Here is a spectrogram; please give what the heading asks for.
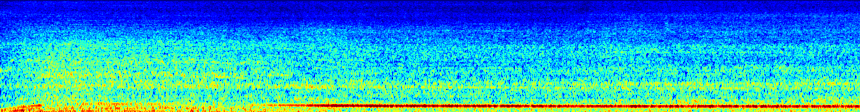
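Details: Nissan Caravan petrol engine after repairing the throttle body butterfly/position sensor that caused stalling, no pickup and hard starting: engine revs cleanly with a steady tone, no stumble or hunting; healthy throttle response.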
